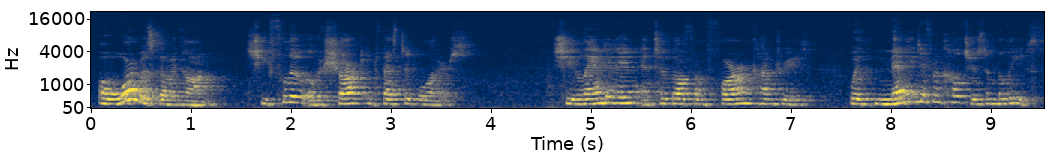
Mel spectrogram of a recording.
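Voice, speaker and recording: A woman author giving an emphatic storytelling talk to young readers, posing rhetorical questions. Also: mid-range voice. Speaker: author presenting own book to young readers. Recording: very echoey room, distant from microphone.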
